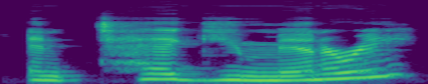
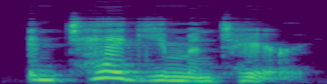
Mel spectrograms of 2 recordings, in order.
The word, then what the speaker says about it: integumentary: say this other word integumentary or integumentary integumentary there's two different ways i looked it up and they were both both pronunciations were in the dictionary that i saw so um that's really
